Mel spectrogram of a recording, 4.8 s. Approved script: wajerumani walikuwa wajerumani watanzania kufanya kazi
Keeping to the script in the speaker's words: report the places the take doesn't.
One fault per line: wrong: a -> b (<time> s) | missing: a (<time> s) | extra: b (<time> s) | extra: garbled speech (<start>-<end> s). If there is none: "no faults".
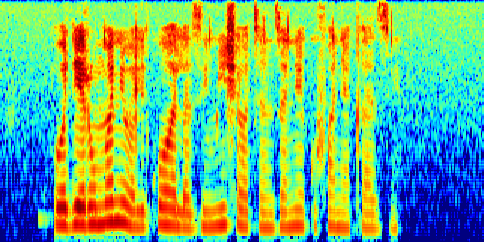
wrong: wajerumani -> walazimisha (1.7 s)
